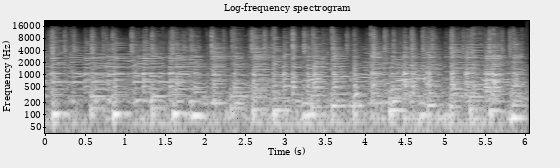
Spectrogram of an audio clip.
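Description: Acoustic early-jazz band playing a lively tune: banjo and acoustic guitar strumming the rhythm, a washboard played in a steady beat, and upright bass notes underneath.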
